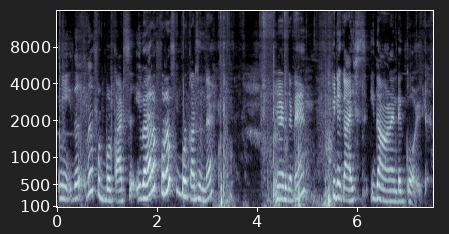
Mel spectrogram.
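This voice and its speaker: A woman's voice: on the high side, normal speed, noisy background. A woman chatting casually in a show-and-tell vlog, reading names off her cards one by one. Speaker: vlogger showing her card collection.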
